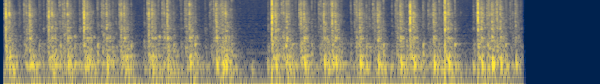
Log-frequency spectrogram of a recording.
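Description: Typewriter typing: a rapid run of key strikes, several a second, with a brief pause about halfway through, stopping about five seconds in.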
